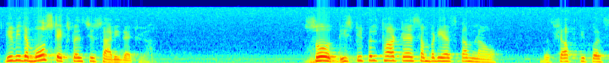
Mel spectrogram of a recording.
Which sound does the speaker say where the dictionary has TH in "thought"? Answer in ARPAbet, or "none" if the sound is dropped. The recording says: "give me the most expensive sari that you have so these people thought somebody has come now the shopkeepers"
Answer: T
